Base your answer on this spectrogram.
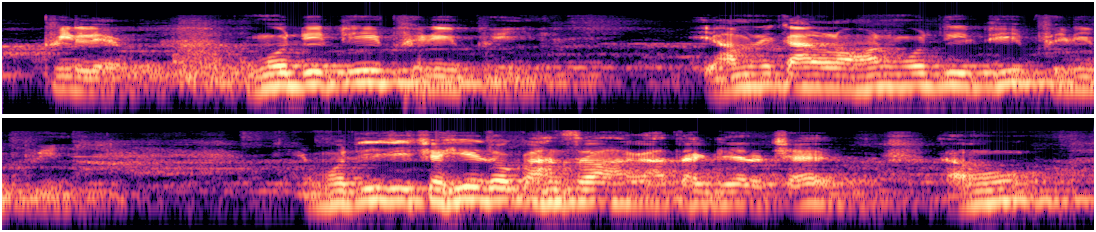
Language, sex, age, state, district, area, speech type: Maithili, male, 45-60, Bihar, Darbhanga, rural, spontaneous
